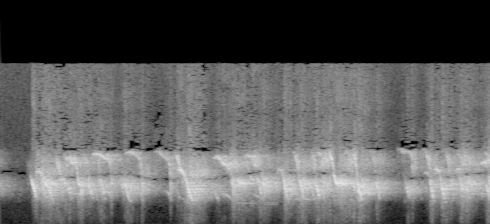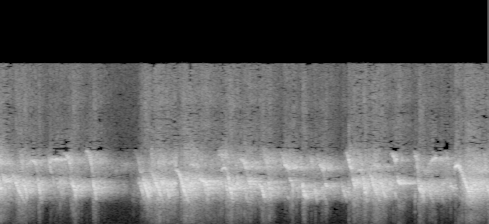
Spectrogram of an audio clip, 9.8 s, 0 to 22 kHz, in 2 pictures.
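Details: A flock of about 30 mountain bulbuls calling in Thailand, a dense overlapping chatter of high, sharp chirps and downward-slurred notes, continuous with a brief pause near six seconds.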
